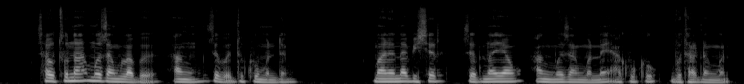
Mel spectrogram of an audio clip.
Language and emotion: Bodo, sad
